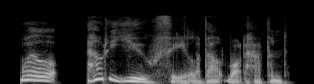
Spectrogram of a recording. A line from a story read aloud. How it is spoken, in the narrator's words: the therapist is most likely to ask, in a caring voice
